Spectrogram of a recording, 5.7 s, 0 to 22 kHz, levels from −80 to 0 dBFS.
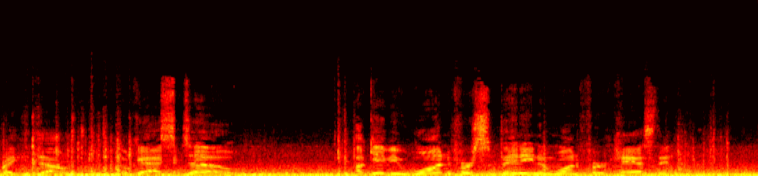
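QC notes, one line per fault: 1.22–1.41 s: frames out of order. Two adjacent blocks of about 93 ms were decoded in swapped sequence, so this 0.19 s stretch plays with its halves exchanged. It comes across as a brief garbled flutter, with the waveform jumping between discontinuous segments at the three joins. Each block length fits four frames of roughly 23 ms. Nothing is dropped, so overall timing is unchanged.
5.28–5.48 s: frames out of order. The same swap recurs near the end. Two blocks of about 93 ms are exchanged over roughly 0.2 s, producing the same fluttering jumble and no net time loss.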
